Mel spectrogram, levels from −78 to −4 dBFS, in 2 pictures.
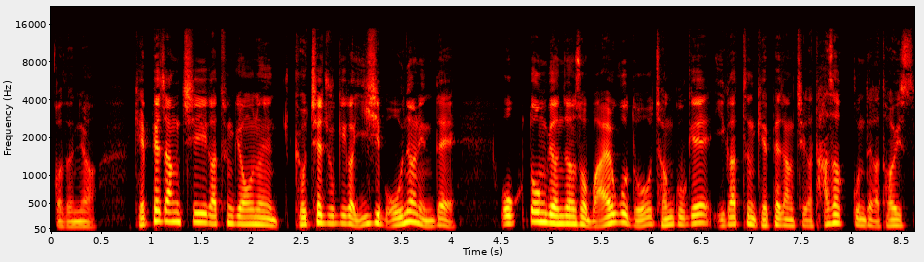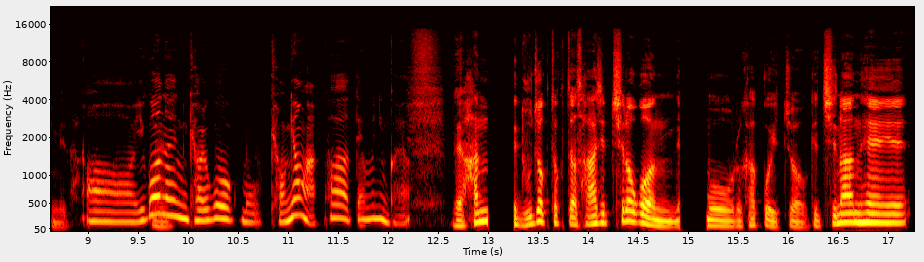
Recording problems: audio cutting out; at 13 s and at 15 s

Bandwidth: 14.5 kHz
